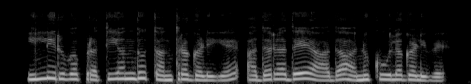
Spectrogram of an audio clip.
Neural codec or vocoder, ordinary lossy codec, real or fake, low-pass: none; Opus, 16 kbps; real; 14.4 kHz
